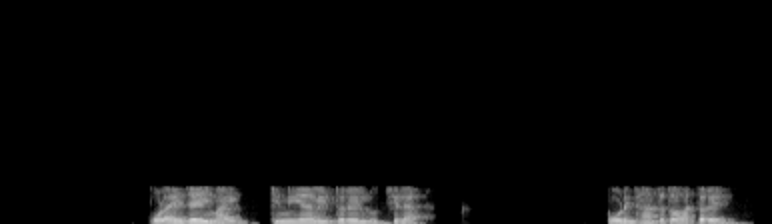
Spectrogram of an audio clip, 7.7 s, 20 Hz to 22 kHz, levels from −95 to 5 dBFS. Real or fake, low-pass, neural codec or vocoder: fake; 3.6 kHz; codec, 16 kHz, 16 kbps, FunCodec, trained on Chinese and English, 50 frames a second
